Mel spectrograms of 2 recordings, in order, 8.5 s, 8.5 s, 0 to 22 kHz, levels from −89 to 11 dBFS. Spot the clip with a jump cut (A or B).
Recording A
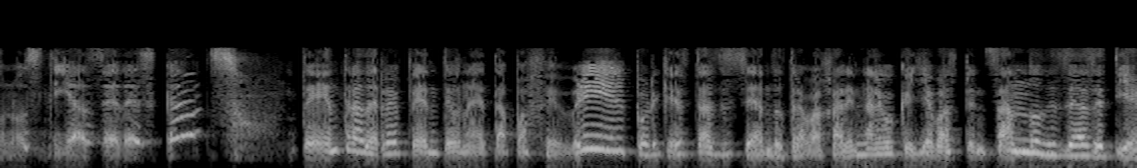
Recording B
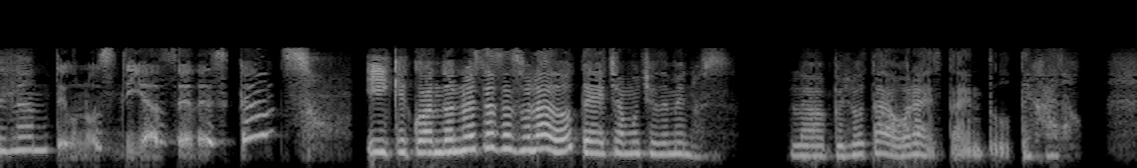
B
